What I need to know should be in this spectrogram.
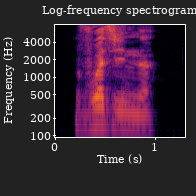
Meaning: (noun) feminine plural of voisin
- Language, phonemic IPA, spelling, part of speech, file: French, /vwa.zin/, voisines, noun / adjective, LL-Q150 (fra)-voisines.wav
